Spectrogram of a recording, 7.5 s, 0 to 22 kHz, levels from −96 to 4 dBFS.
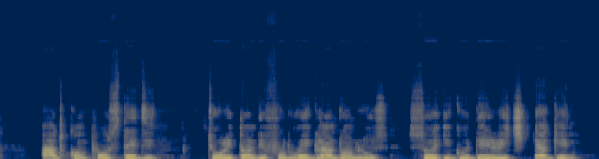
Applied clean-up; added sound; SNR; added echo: none; none; none; reverberation time 0.4 s.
